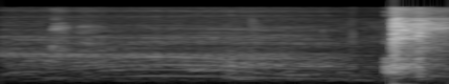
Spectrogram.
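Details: Baby about six weeks old, fed sweet potatoes: soft baby sounds end in one sudden, explosive sneeze spraying food on himself, the couch and others; sneezing.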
